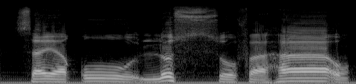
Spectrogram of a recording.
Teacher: سیقول، اور جب اس کو ملائیں گے آگے سین کے اوپر شد ہے تو سیقول السفہاء۔ اب یہاں پر ہا کو ہم ہیوی پڑھیں گے گلے کے نچلے حصے سے، اور یہاں پر بڑی مد ہے تو اس کو آپ نے زیادہ کھینچنا ہے، ٹھیک ہے۔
